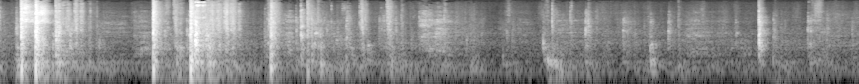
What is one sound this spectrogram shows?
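Feet shuffle and thump on wooden decking.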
